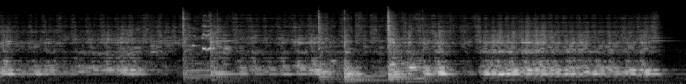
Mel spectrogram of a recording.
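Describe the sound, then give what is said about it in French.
A plucked string instrument played like a Vietnamese monochord, its notes swooping and bending in pitch over a sustained, ringing drone, with no voices. “Je peux l'utiliser un peu comme un monocorde vietnamien.”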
